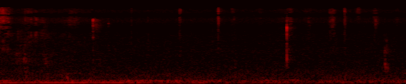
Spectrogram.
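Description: Near silence: faint room tone with a handful of soft, scattered clicks, the clearest a little under three seconds in.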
